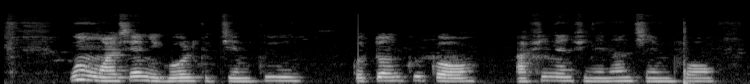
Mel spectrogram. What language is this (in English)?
Bafia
